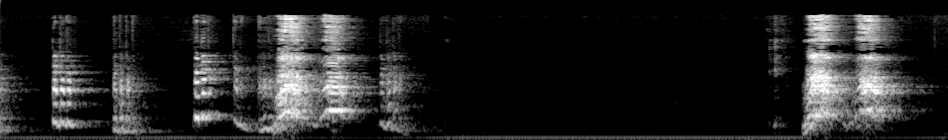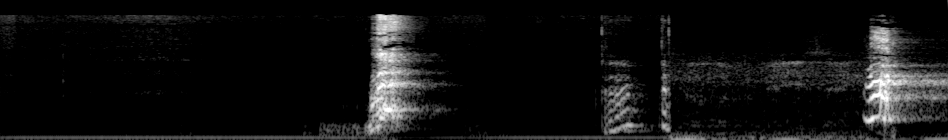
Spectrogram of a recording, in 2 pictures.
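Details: Dachshund, a pet sausage dog indoors, giving sharp barks in irregular bursts: a cluster in the first two seconds, a double bark near four seconds, then single barks, with a short noisy scrape near the end.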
